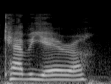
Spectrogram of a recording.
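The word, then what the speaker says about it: Caveira: and prone and um telling you how to pronounce it but it's caviar caviar sorry i'm i haven't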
